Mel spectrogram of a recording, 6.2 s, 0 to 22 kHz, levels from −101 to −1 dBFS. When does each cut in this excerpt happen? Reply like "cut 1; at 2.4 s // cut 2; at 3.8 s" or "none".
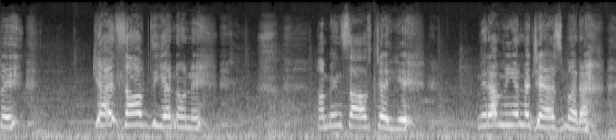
none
